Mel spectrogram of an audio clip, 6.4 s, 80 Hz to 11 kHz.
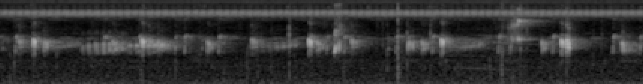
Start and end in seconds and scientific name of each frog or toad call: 0.0	6.4	Leptodactylus podicipinus
0.0	6.4	Pithecopus azureus
4.4	5.3	Physalaemus albonotatus
5.0	5.5	Dendropsophus minutus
